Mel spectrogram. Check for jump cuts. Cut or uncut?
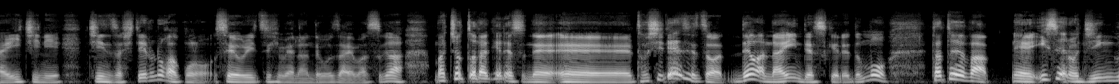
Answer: uncut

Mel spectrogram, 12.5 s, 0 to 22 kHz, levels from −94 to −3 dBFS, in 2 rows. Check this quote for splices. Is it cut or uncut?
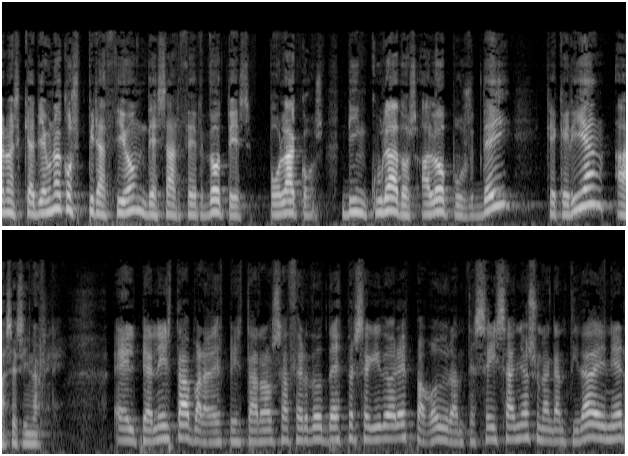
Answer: cut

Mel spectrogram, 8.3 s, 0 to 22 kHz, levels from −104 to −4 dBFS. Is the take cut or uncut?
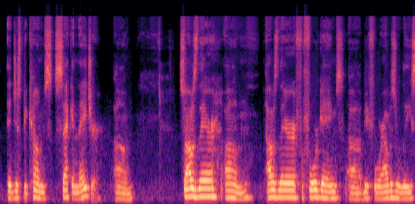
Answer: uncut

